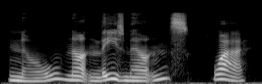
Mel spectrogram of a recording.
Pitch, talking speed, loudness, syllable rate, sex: 195 Hz, 90 wpm, -19 LUFS, 3.7 syllables/s, female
